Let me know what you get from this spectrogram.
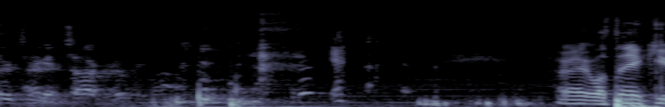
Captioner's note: board members chuckle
